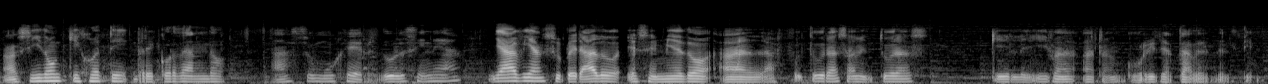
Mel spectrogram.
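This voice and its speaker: A man narrates a scripted summary in a creaky, gravelly voice of medium pitch. The sound is dull and lo-fi, with music underneath. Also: fairly even intonation, a little slow. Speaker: narrator of a student book summary. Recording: dull, lo-fi amateur recording.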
